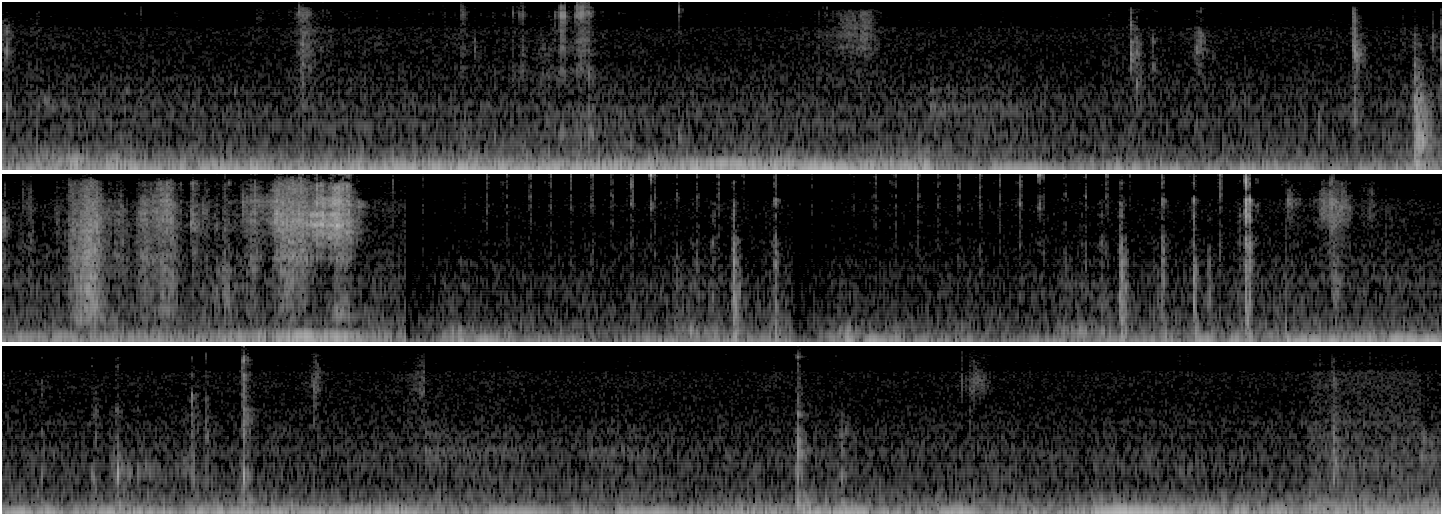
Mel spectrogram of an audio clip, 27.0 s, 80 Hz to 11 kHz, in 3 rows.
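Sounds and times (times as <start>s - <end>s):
faint low hum: 0.0s - 26.9s
small metal tools clicking: 10.7s - 17.4s
watch ticking fast: 11.6s - 17.0s.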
